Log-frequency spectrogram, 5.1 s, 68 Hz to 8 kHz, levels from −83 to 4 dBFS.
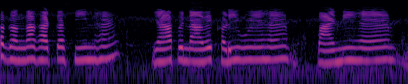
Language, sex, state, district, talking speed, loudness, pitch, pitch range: Hindi, female, Uttar Pradesh, Varanasi, 165 wpm, -42 LUFS, 270 Hz, 255-275 Hz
